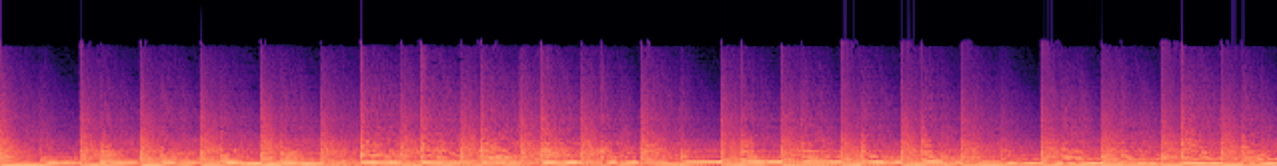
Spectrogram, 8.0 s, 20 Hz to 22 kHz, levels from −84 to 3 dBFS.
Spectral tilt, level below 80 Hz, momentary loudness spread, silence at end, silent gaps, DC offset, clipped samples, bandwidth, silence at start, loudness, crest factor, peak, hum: -4.5 dB/octave; -62 dBFS; 2 LU; 0 s; none; under 0.1%; under 0.1%; 17 kHz; 0 s; -13 LUFS; 12 dB; 0 dBFS; none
